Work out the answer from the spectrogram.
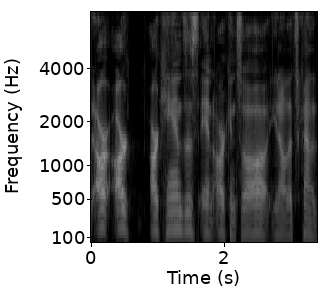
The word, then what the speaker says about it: Arkansas: ridiculous and dumb so arkansas must be pronounced arkansas yeah yeah yeah i get it y'all don't like it when people are like our kansas or kansas don't worry i mean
